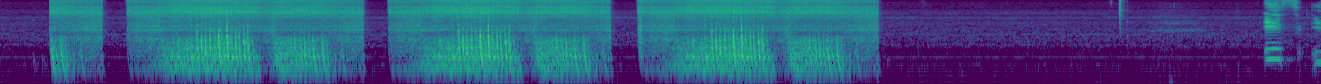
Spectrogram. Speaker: the last one is a plural rub which is evidence of plural in inflammation so a description of this is almost like sandpaper rubbing together or kind of the crunch crunch crunch of feet going into freshly laid snow would be two ways that i think of plural rub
